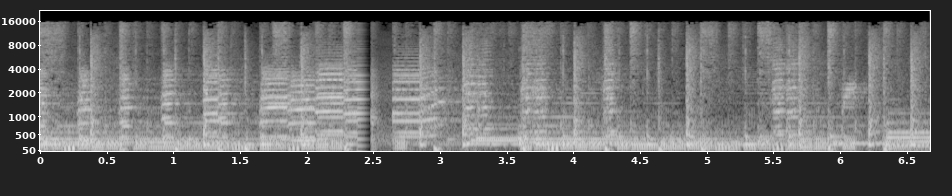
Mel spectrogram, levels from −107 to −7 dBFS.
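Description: An audio clip with one call audio freeze from 2.38 to 2.65 s. For about 260 ms the last sound is held on as a fading buzz or hiss instead of new material. The audio then resumes exactly where it stopped, with nothing skipped, so everything after 2.65 s arrives 260 ms later than it should. The likely cause is delayed packets draining the jitter buffer, leaving the receiver to fill the wait by extending the previous sound.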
